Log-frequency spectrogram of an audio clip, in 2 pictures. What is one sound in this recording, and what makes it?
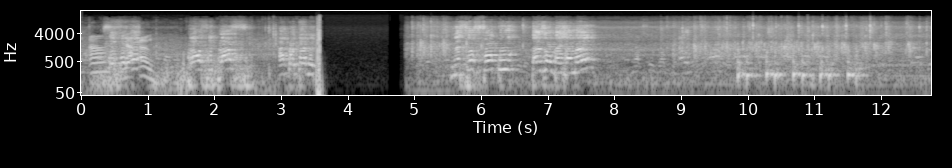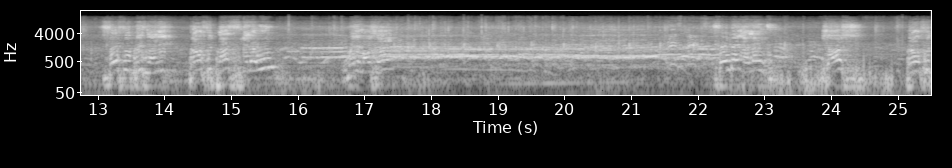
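A man speaks with animation through a loudspeaker outdoors.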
